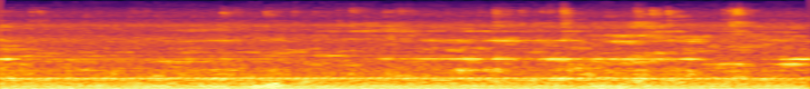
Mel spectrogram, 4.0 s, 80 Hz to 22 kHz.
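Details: Kubota BX2360 diesel tractor, running after both fuel filters were replaced and the lines bled; it had earlier lost power in sub-zero cold. Steady, even idle hum at constant pitch with no misses or stumbles. Normal idle.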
